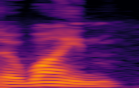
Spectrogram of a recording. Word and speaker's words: Y Waun: near the Welsh English border and Welsh is pronounced a wine the name Chuck itself is apparently comes from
